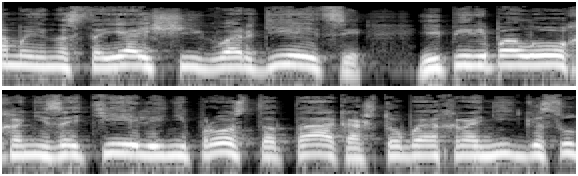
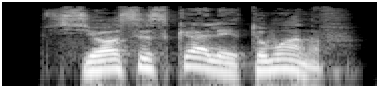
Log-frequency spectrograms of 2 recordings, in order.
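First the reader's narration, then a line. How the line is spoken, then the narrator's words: Stern question. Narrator (Russian): строго поинтересовался Петр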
